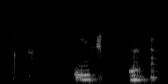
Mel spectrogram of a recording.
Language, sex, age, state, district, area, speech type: Kashmiri, female, 18-30, Jammu and Kashmir, Bandipora, rural, conversation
